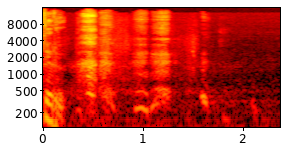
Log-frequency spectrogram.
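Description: Soft anime dialogue in Japanese, a gasp at the start followed by a short spoken line, falling quiet after about a second and a half.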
